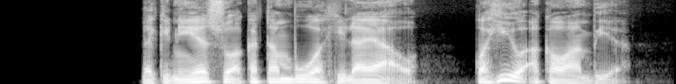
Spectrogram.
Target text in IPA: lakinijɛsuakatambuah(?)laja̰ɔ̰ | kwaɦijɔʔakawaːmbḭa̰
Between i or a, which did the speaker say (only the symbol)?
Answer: i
